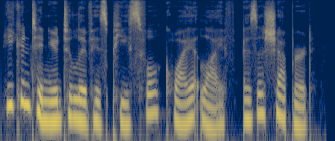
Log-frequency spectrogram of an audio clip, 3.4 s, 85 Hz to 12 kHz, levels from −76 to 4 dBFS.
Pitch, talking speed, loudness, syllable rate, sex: 190 Hz, 195 wpm, -16 LUFS, 5.2 syllables/s, female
